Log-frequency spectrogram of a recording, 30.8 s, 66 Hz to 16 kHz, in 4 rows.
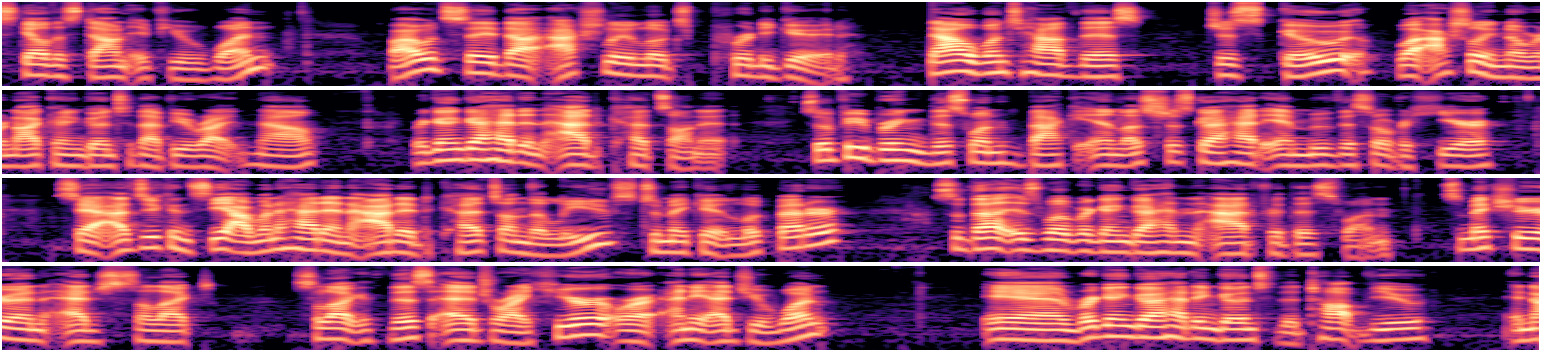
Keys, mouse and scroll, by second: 0.9 middle click, 1.3 ctrl+z, 1.6-4.8 middle drag, 6.2-9.9 middle drag, 9.9-10.8 scroll down 5, 10.8-11.5 scroll down 1, 11.6 click, 12.0 scroll down 3, 12.6 click, 13.4 Tab, 13.9 click, 14.7 click, 15.5 Tab, 15.7 middle click, 16.0 scroll up 1, 16.1 Tab, 16.5-17.1 shift+middle drag, 17.1-17.5 scroll up 1, 19.1 middle click, 19.9 scroll up 1, 20.3 click, 20.7 Tab, 20.8-21.2 scroll up 3, 21.5-22.3 scroll up 1, 22.3-22.7 scroll up 1, 22.7-25.0 middle drag, 25.0 click, 29.1 click, 29.8-30.1 scroll up 4, 30.3 shift+middle click.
